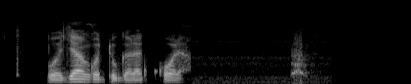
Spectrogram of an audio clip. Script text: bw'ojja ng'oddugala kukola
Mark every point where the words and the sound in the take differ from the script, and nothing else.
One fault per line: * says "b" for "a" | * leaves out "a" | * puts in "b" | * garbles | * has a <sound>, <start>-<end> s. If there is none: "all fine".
* has a bark, 2.9-3.2 s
